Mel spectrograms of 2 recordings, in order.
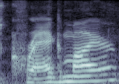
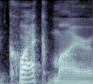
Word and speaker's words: quagmire: pronounced that right Nick I thought it was cragmire because it's like a crab on of a bit rocky maybe quagmire like like a duck because I thought at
